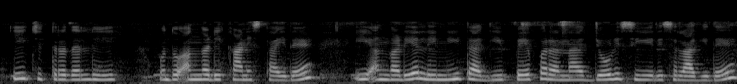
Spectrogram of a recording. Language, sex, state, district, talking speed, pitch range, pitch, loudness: Kannada, female, Karnataka, Mysore, 95 wpm, 210-240 Hz, 220 Hz, -29 LUFS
